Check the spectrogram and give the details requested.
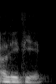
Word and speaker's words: Olivier: Uh, the other one, the most common, is just to skip the high and say Oliver. Hmm. And some of them, succeeded in saying Olivier.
